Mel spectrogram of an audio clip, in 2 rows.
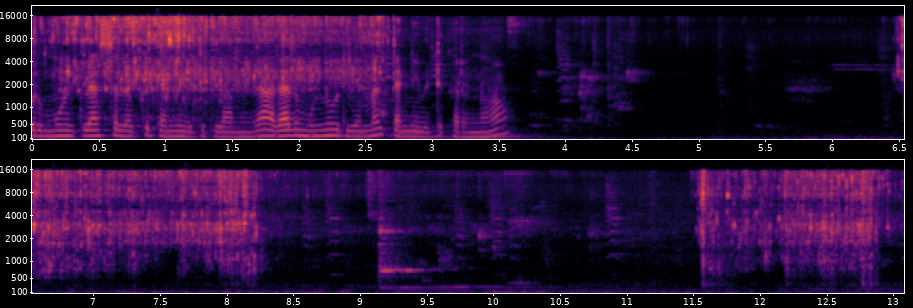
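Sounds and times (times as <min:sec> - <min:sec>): water pouring into a pot: 0:00.0 - 0:02.7, 0:06.5 - 0:08.5, 0:11.5 - 0:13.0.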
